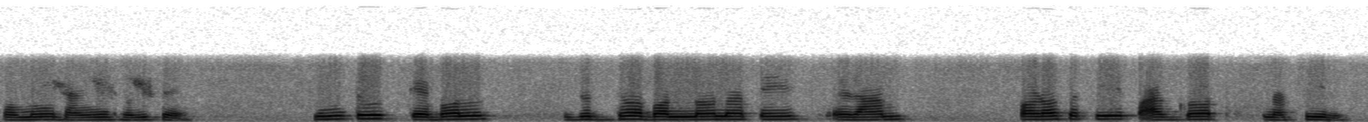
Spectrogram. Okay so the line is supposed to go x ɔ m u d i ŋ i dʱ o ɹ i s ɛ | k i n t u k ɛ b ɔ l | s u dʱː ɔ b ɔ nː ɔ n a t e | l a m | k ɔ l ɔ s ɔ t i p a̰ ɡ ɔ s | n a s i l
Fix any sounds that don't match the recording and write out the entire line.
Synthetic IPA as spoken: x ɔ m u d a ŋ i dʱ o ɹ i s ɛ | k i n t u k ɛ b ɔ l | z u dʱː ɔ b ɔ nː ɔ n a t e | ɹ a m | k ɔ ɹ ɔ s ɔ t i p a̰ ɡ ɔ t | n a s i l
